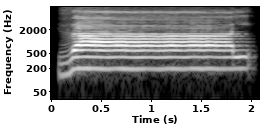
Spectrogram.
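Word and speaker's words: ذ: উচ্চারণ করবেন। জাল জাল।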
